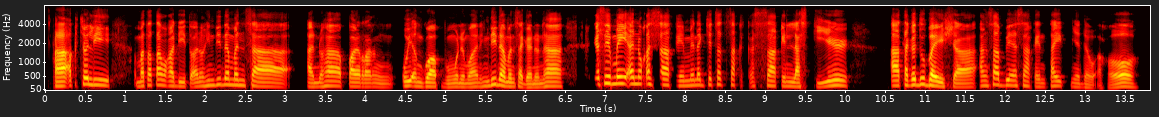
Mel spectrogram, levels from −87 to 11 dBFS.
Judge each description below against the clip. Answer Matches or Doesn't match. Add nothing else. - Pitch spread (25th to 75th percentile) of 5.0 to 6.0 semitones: Matches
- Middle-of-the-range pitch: Matches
